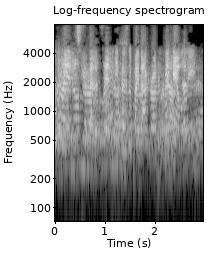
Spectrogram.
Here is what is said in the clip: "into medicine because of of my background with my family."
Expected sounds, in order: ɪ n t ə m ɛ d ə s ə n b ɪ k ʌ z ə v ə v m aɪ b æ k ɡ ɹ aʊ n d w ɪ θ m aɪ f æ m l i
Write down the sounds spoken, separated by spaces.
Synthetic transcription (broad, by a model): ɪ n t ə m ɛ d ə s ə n b ɪ k ʌ z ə ə v m aɪ b æ k ɡ ɹ aʊ n d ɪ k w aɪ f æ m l i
